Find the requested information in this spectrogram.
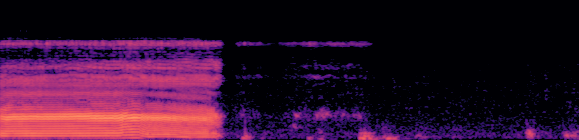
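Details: Resting pug named Baron gives one loud rattling snore lasting about two seconds, its pitch sliding slightly lower. It is followed by quiet, irregular soft breaths and small snuffles.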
